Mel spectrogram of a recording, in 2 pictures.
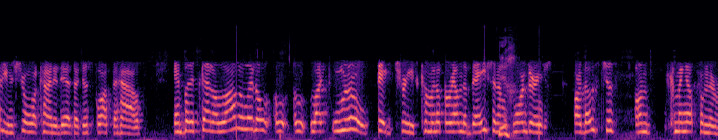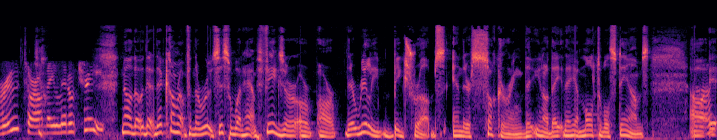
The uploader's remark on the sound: live in the studio taking your calls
